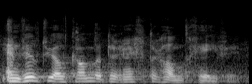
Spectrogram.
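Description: An actor playing a solemn church minister in a radio drama, speaking formal, measured, ceremonious wedding liturgy. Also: male voice, mid-range voice, big pitch swings, mellow, natural voice. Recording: reverberant church-like hall, clear hiss.

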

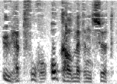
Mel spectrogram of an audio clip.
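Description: A man's voice: mid-range voice, big pitch swings, normal speed, slightly rough. An actor playing a courteous, curious male scientist in a radio play, explaining things in a formal, pedantic way. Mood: fascinated.

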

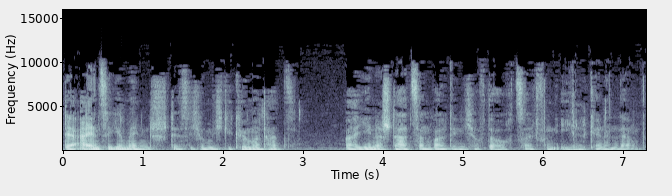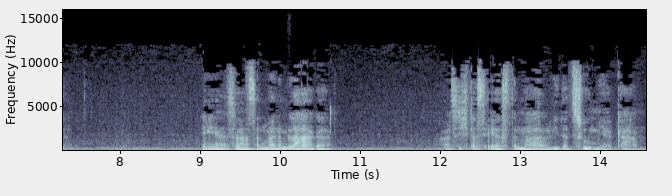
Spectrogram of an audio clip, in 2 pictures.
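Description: Very deep, haunted narrator. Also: male voice, fairly even intonation. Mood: feverish, despairing. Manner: slow, measured, brooding, sometimes near whisper. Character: grave, haunted male narrator recalling a tragedy. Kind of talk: German radio play narration, letter-like storytelling. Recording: faintly noisy old radio play recording.

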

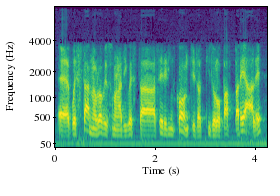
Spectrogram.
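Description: Man, low husky voice, earnest radio guest, explanatory delivery. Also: fairly quick, fairly bright tone. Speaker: guest, spokesman of a hiking association. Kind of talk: radio interview, explaining a project.

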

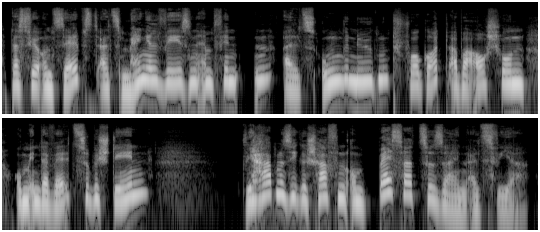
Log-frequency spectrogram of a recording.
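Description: A woman playing a cool, analytical sparring partner in a radio drama, measured, probing and logical. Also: mid-range voice, a little mellow, no echo, clean studio sound. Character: cool, analytical female sparring partner who questions and objects. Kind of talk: scripted radio drama dialogue.

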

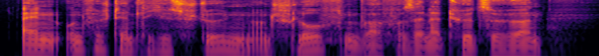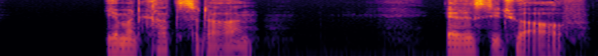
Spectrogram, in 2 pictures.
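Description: Low, creaky male narrator. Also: a little mellow, no room sound, clean studio sound. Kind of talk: scripted literary narration.

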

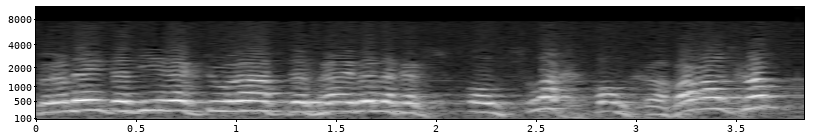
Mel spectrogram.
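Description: A man's voice: very high voice, moderate pace, distant mic, slight background noise. An actor playing a stern male prison official who reads out a decree to prisoners in a commanding, barking way. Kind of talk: radio drama acting. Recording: echoey, phone-like lo-fi radio recording.

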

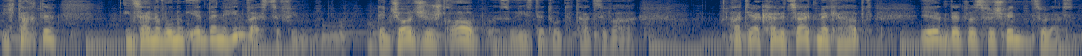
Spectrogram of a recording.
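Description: An actor playing a desperate, stubborn father in a radio crime drama, speaking with insistent, deliberate intensity. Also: a little high, sing-song, music in the background. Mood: recollecting. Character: desperate, stubborn father searching for his abducted daughter.

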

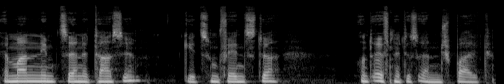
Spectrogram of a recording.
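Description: A man narrating a scripted radio drama in a measured, matter-of-fact way, describing scenes in the present tense. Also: mid-range voice, no room sound, studio quality.

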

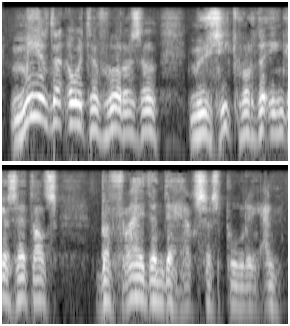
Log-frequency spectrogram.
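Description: An actor playing a pompous, power-hungry government ruler in a radio play, declaiming with a husky voice. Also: male voice, medium pitch, animated, a little slow. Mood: grandiose.

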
